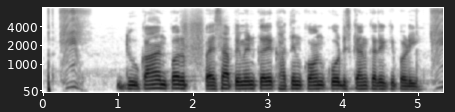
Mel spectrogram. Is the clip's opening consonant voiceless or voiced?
voiced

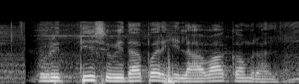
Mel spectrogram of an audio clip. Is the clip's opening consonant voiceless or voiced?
voiced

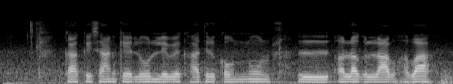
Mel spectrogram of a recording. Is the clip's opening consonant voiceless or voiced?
voiceless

